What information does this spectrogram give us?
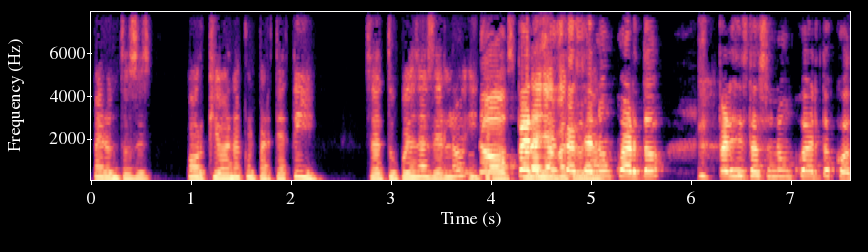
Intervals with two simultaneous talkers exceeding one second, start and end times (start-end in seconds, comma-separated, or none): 3.9-5.2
